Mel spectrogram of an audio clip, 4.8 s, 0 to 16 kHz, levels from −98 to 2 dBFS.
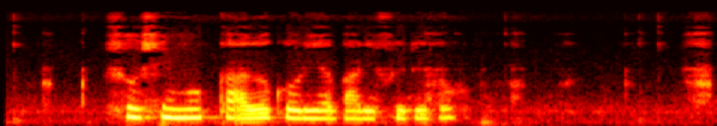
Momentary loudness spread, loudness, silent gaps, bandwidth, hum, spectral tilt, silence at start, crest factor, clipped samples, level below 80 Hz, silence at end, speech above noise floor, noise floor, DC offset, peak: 12 LU; -16 LUFS; none; 10 kHz; none; -7.5 dB/octave; 0.75 s; 18 dB; under 0.1%; -56 dBFS; 0.05 s; 42 dB; -57 dBFS; under 0.1%; 0 dBFS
